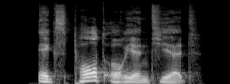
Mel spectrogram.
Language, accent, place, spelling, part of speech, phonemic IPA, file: German, Germany, Berlin, exportorientiert, adjective, /ɛksˈpɔʁtʔoʁi̯ɛnˌtiːɐ̯t/, De-exportorientiert.ogg
- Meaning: export-oriented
